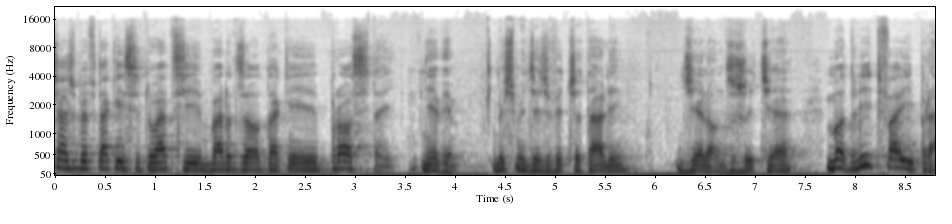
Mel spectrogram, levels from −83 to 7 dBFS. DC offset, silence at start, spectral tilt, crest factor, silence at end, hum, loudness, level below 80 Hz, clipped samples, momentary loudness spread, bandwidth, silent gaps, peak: 5%; 0 s; -5.5 dB/octave; 12 dB; 0 s; none; -13 LUFS; -38 dBFS; under 0.1%; 8 LU; 17.5 kHz; none; 0 dBFS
